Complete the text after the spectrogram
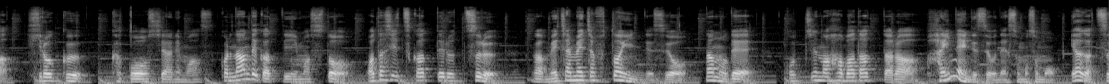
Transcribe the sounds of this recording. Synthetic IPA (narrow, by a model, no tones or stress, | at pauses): çiɾo̞kɯ̟kako̞ːɕt̪eaɾe̞masɨ̥ko̞ɾe̞nãnd̪e̞kat̪ːe̞iːmasɨ̥t̪o̞β̞at̪aɕit͡sɨ̥kat̪ːe̞ɾɯ̟t͡sɨɾɯ̟̰ɡame̞t͡ɕame̞t͡ɕaɸɯ̟̥t̪o̞ĩnd̪e̞sɨjo̞̰nano̞d̪e̞ | ko̞t͡ɕːino̞ɦabad̪at̪ːaɾa̰hainːaĩnd̪e̞sɨjo̞ne̞so̞mo̞so̞mo̞jaɡat͡sɨ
